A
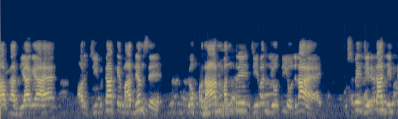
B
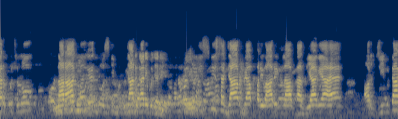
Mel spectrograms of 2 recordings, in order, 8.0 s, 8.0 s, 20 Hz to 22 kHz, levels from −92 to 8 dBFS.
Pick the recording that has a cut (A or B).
B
